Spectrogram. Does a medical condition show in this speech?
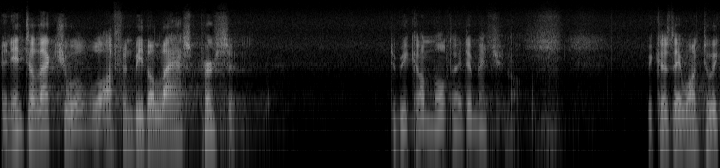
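No.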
